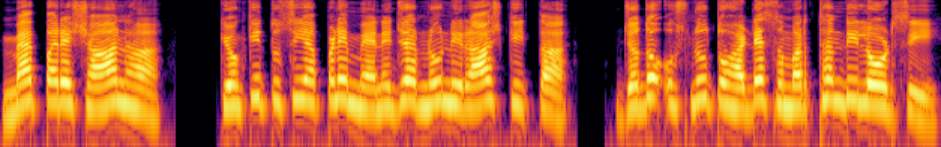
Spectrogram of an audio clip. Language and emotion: Punjabi, angry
